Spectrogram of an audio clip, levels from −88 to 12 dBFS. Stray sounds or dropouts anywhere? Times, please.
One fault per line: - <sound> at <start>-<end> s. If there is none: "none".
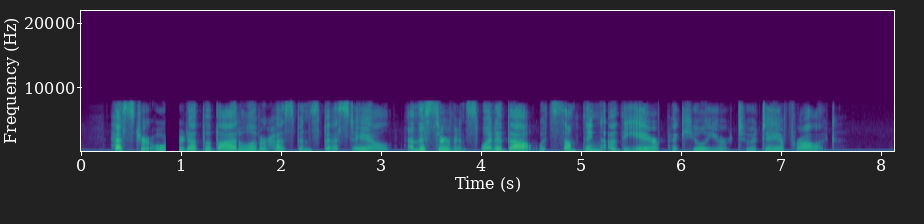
- dropout at 0.8-1.0 s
